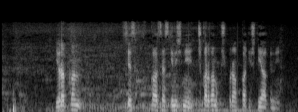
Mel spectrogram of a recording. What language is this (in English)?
Uyghur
